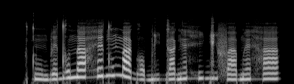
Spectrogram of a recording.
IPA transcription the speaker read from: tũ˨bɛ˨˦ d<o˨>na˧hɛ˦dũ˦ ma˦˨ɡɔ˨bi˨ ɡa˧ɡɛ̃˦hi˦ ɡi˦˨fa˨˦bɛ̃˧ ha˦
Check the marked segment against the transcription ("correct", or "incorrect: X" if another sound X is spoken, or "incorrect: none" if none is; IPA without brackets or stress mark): incorrect: o˧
